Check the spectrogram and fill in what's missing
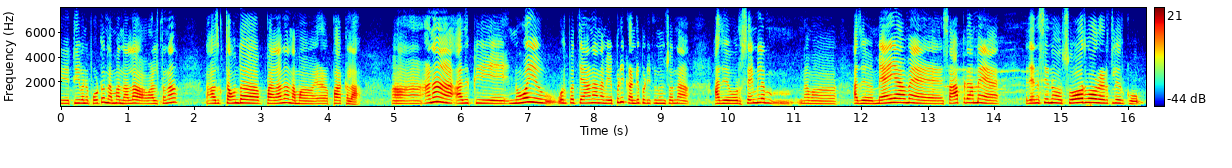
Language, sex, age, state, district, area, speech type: Tamil, female, 45-60, Tamil Nadu, Coimbatore, rural, spontaneous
